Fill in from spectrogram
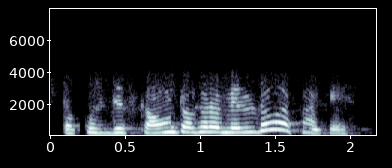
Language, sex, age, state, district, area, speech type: Sindhi, female, 30-45, Uttar Pradesh, Lucknow, urban, conversation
